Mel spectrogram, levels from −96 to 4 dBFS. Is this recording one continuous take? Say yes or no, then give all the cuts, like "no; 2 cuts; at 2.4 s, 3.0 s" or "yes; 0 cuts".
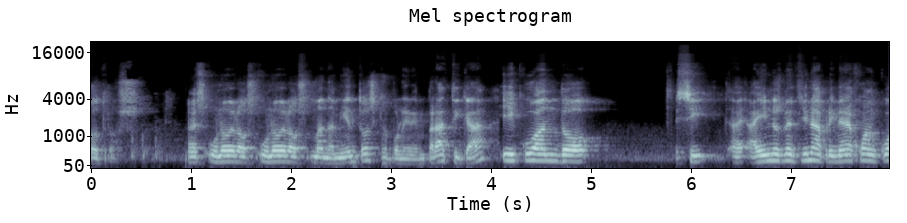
no; 4 cuts; at 1.7 s, 2.9 s, 4.1 s, 5.8 s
